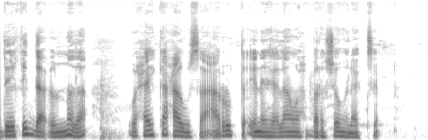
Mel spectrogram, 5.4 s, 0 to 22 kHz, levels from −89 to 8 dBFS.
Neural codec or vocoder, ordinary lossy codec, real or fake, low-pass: none; none; real; none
